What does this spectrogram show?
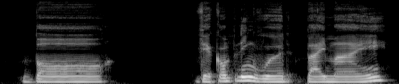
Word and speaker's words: บ: The Thai consonant Bhai Mai sounds like a B at the beginning and end of a syllable. Bo.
